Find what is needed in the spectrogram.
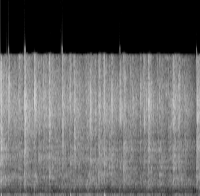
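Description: A small audience applauding: a dense, steady patter of many hand claps, with a couple of short low thumps about a second in.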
